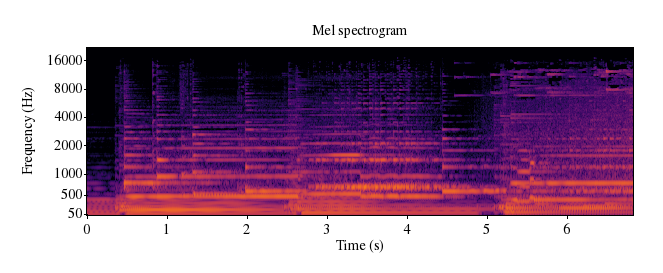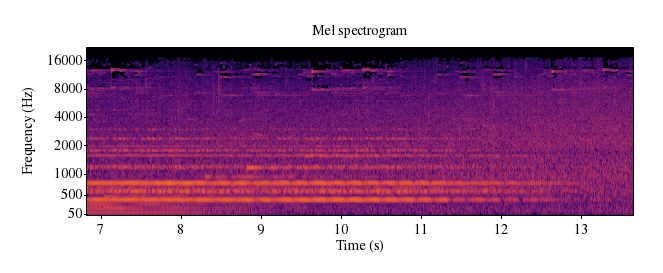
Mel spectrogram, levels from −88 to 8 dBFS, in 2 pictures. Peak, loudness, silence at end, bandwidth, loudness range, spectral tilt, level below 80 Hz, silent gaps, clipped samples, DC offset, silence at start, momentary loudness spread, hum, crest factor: -14 dBFS; -28 LUFS; 0 s; 17.5 kHz; 2 LU; -5 dB/octave; -46 dBFS; none; under 0.1%; under 0.1%; 0 s; 7 LU; none; 14 dB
